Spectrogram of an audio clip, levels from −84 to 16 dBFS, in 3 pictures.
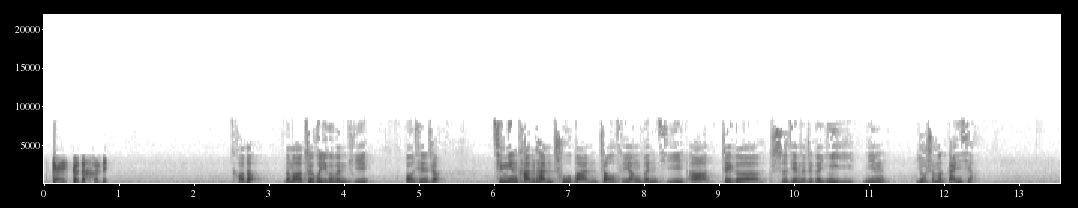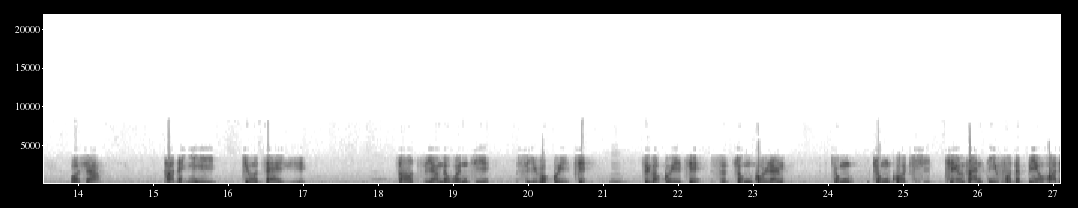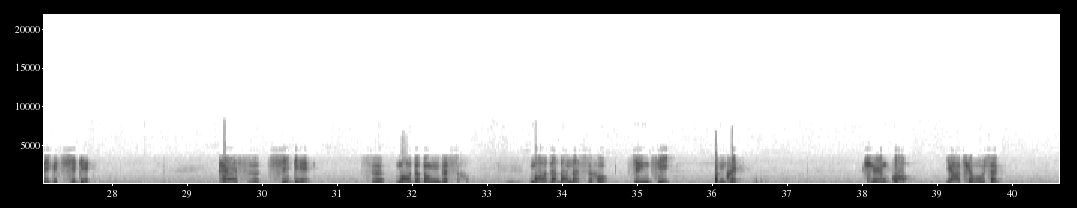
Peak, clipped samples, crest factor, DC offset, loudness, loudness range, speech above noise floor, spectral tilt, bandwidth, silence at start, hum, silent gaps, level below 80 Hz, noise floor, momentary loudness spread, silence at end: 0 dBFS; under 0.1%; 22 dB; under 0.1%; -20 LUFS; 5 LU; 30 dB; -5.5 dB/octave; 8.4 kHz; 0.1 s; none; none; -56 dBFS; -49 dBFS; 11 LU; 0.8 s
